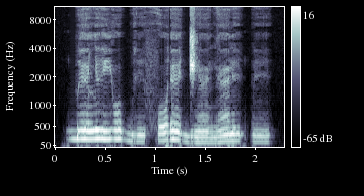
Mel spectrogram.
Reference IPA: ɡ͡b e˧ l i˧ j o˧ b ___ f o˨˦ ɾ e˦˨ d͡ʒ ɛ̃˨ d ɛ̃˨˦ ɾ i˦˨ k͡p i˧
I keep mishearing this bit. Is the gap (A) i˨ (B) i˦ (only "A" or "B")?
A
